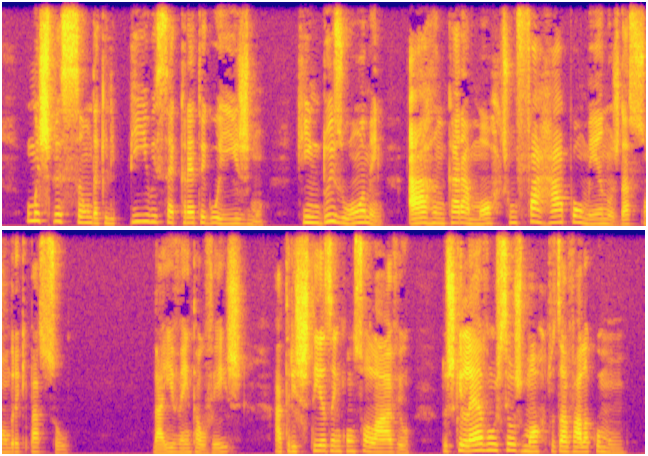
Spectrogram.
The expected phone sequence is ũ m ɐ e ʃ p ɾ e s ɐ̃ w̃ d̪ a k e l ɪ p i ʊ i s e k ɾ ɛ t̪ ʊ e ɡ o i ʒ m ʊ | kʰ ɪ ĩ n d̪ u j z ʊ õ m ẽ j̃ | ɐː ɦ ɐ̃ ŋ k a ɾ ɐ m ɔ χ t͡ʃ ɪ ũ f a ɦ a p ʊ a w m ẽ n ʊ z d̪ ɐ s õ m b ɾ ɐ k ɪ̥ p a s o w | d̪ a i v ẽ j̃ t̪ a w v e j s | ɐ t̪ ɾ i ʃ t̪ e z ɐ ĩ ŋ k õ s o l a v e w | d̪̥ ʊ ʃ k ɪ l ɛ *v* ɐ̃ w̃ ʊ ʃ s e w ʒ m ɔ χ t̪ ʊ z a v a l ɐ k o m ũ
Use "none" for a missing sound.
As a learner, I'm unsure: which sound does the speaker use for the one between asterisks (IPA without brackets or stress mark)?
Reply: v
